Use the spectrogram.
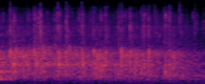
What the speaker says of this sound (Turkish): alkışlarınızı rica ediyorum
